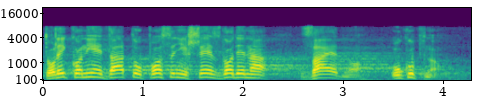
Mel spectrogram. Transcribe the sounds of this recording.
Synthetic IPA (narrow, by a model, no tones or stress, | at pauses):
t̪oliko̞nije̞d̪aːt̪oupo̞slʲed̪ɲixʃeːst̪ɡo̞d̪inazaje̞d̪no̰ukupno̰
